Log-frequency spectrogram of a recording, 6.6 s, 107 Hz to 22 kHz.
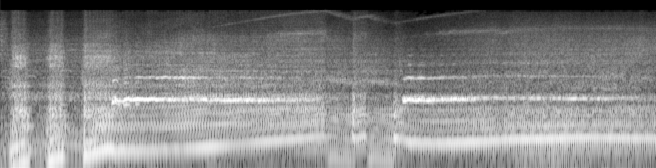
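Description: Mercedes 190D fitted with a 3.0 24-valve Mercedes diesel and an HX35 turbo, accelerating hard as it drives away. The engine note climbs steadily through one gear, dips at a gear change about three and a half seconds in, then climbs again.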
